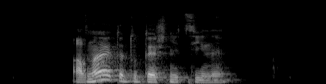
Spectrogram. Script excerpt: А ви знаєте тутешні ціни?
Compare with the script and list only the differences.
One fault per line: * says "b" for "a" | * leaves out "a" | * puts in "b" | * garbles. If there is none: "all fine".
* leaves out "ви"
